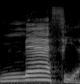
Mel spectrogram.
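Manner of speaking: mafia with heavy stress on the a. Joking that something is pure mafia: strong stress on the a of mafia. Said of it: "You got to put an emphasis on the A".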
